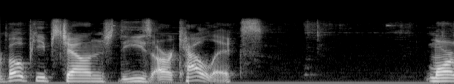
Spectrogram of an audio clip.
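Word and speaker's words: Cowlek: peeps challenge these are cowlicks more like spelt like cow lek but they pronounce it cow lick because it's cow and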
